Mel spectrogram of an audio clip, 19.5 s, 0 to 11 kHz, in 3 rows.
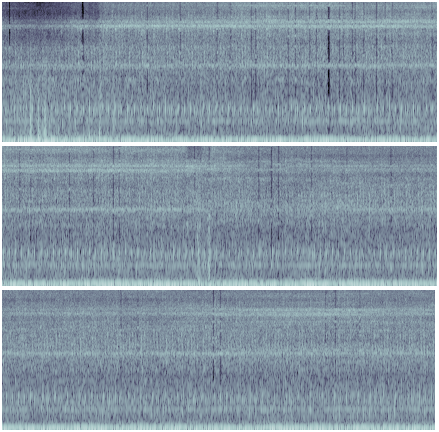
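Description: An MGB engine idles at about 800 RPM during a timing tune-up, holding a loud, steady hum with a constant low rumble throughout and no breaks.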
